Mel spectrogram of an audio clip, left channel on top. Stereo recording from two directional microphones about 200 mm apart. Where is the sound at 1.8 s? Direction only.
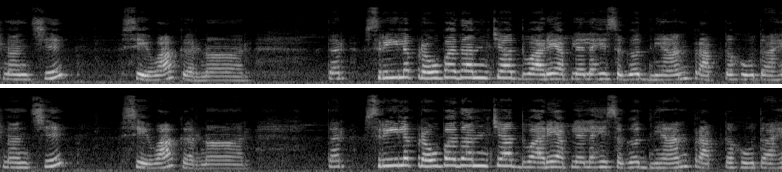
30° right (ahead or behind).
